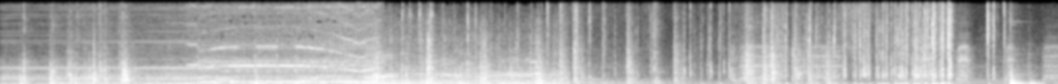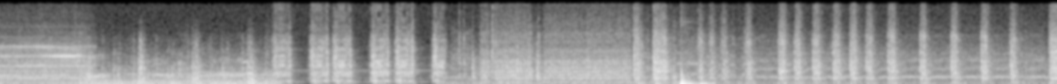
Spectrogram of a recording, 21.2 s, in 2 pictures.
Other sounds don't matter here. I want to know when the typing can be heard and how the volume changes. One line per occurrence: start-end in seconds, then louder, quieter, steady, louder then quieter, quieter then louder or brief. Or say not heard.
4.0-10.1 louder.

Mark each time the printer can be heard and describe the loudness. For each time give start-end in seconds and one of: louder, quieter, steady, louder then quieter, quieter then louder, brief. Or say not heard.
0.0-21.1 quieter.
